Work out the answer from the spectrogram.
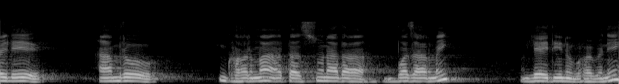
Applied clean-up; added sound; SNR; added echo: none; none; none; none.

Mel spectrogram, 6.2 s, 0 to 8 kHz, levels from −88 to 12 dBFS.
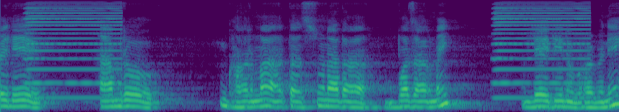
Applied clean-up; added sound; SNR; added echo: none; Accordion; 11 dB; reverberation time 0.4 s.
